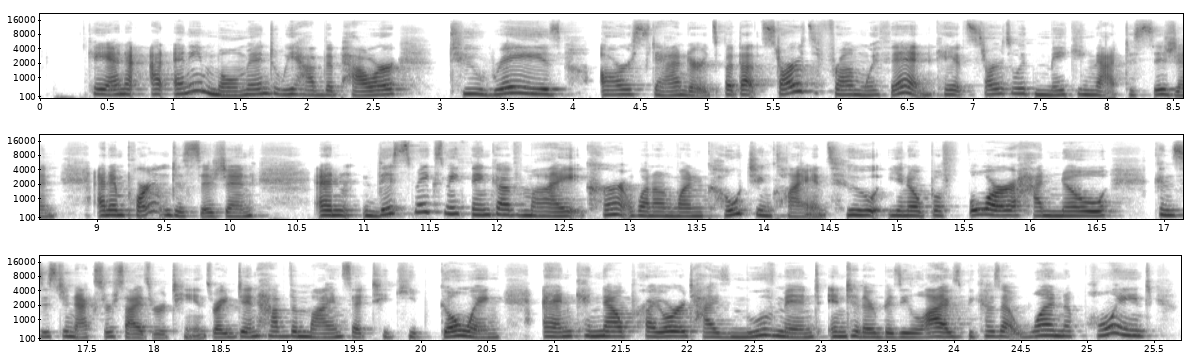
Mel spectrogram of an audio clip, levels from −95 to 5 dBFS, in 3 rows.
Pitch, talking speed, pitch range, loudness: 215 Hz, 165 wpm, 195-230 Hz, -25 LUFS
